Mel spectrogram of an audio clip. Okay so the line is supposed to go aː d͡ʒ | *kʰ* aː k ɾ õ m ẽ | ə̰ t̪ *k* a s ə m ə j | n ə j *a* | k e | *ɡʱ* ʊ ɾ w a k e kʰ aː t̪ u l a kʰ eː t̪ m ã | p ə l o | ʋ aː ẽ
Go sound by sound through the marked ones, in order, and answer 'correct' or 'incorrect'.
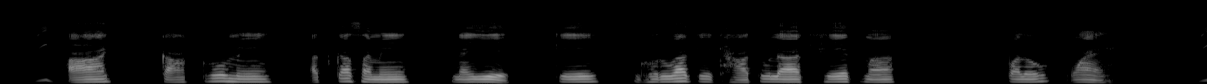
incorrect: k, correct, incorrect: e, correct

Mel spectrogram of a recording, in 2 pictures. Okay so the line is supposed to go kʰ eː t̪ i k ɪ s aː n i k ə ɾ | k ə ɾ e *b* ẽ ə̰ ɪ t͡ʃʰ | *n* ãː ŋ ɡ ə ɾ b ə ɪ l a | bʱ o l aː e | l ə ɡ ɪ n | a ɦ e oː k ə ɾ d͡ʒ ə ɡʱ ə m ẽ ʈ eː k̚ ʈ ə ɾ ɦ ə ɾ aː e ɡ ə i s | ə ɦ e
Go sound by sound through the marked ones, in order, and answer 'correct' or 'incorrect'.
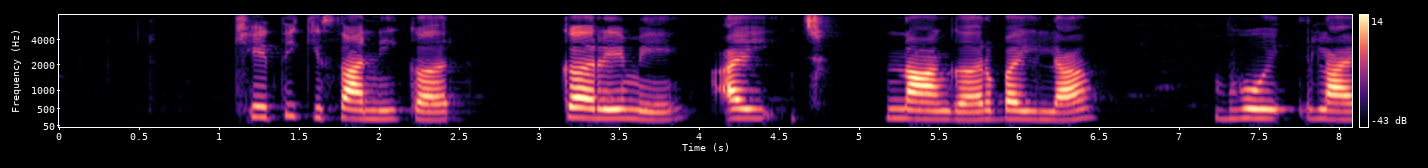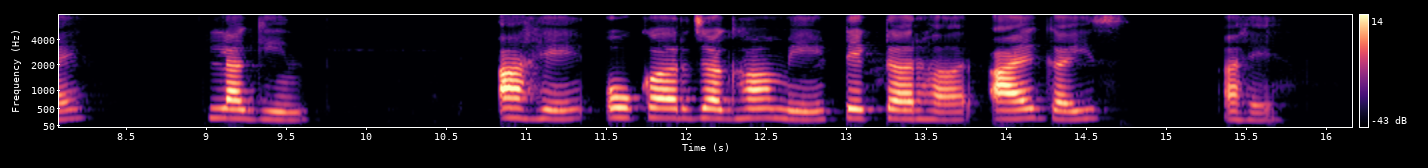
incorrect: m, correct

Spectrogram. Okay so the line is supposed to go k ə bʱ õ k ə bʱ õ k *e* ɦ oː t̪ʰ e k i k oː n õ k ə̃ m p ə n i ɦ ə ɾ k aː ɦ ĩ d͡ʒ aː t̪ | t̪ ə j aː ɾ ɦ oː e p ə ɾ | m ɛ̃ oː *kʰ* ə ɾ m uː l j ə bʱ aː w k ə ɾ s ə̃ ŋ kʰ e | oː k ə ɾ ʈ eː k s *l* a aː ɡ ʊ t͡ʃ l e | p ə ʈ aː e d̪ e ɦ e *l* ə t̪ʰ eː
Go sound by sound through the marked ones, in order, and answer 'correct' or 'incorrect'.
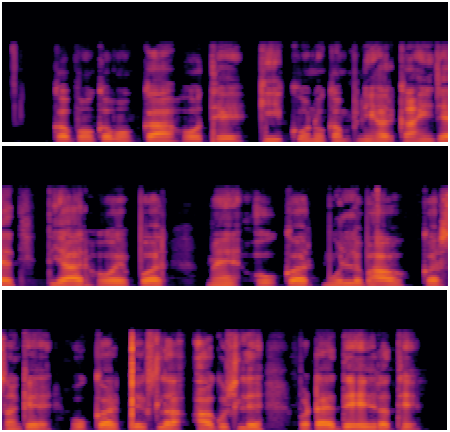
incorrect: a, incorrect: k, correct, incorrect: ɾ

